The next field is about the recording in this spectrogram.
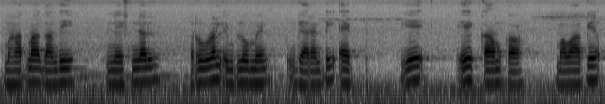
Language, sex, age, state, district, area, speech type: Urdu, male, 18-30, Maharashtra, Nashik, urban, spontaneous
